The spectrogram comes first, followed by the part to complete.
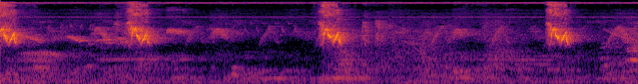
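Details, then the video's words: Male house sparrow giving loud, sharp single chirps, four in under five seconds at uneven gaps, each a brief bright high note over a quiet background. "Sparrow male 🐤😍 | sparrows chirping"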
